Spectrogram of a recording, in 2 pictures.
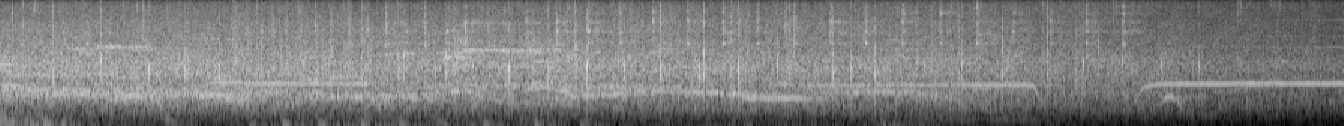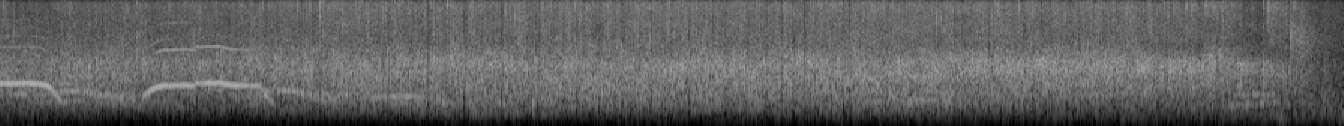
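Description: Audience applauding and cheering after a live jazz number. The clapping is loudest over the first several seconds, then thins to a steadier, quieter patter, with a few drawn-out calls from the crowd about ten to thirteen seconds in.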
